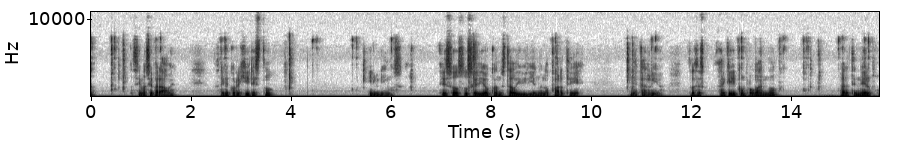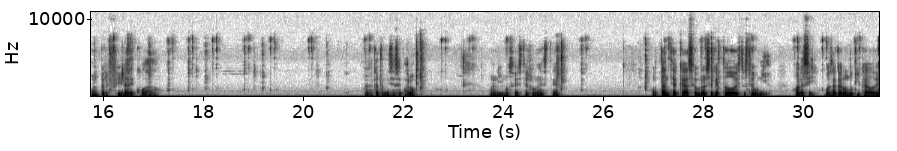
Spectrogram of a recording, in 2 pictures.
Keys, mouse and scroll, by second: 0.0 right click, 0.5 right click, 0.6 g, 1.4 right click, 2.7 right click, 3.9 Delete, 4.5 right click, 5.3 shift+right click, 6.1 shift+right click, 7.6 f, 9.3 right click, 10.7 g, 11.3 right click, 13.0 right click, 13.3 g, 13.9 right click, 14.3 right click, 14.5 g, 15.0 right click, 15.5 right click, 15.7 g, 16.2 right click, 16.6 right click, 16.8 g, 17.4 right click, 17.8 right click, 17.9 g, 18.3 right click, 18.9 right click, 19.1 g, 19.4 right click, 20.2 right click, 20.3 g, 21.3 right click, 22.3 Delete, 22.9 click, 23.4 right click, 24.1 shift+right click, 25.1 f, 25.6 right click, 26.8 g, 27.3 right click, 28.0 right click, 28.2 g, 29.0 right click, 29.9 shift+right click, 30.5 shift+right click, 31.1 shift+right click.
